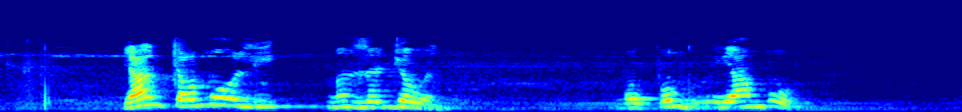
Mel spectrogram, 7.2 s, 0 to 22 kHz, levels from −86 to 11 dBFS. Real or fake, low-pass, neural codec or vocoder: real; 5.4 kHz; none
